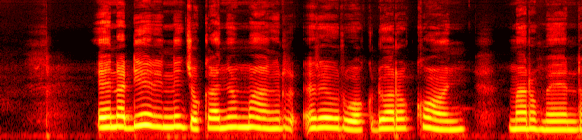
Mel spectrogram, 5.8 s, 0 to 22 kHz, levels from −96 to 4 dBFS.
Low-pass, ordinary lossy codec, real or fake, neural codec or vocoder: none; none; real; none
